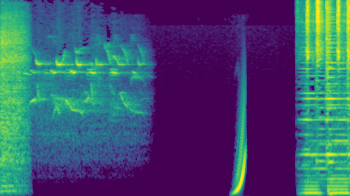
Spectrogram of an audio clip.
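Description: A cartoon sound effect: one short pop that slides quickly upward in pitch, about three seconds in, after faint bird chirping. Background music starts just before the end.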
